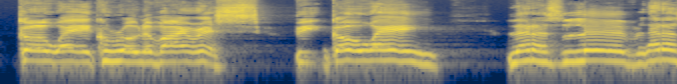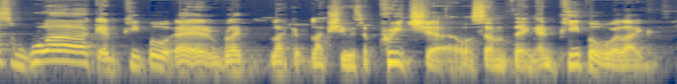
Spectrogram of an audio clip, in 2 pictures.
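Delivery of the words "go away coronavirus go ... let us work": very high, slow, drawn-out screaming cry. Recounting a woman leaning out her window, imitating a woman screaming. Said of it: "screaming at the top of her lungs".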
